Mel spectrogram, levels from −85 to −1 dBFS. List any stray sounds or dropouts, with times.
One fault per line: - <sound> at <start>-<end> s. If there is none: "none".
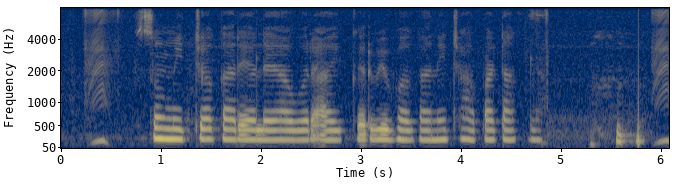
- laugh at 5.3-5.9 s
